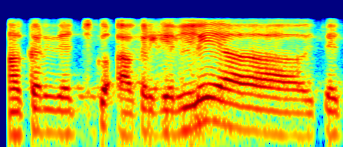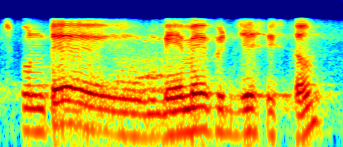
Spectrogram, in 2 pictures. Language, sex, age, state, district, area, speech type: Telugu, male, 18-30, Telangana, Peddapalli, rural, conversation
